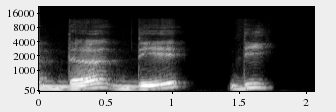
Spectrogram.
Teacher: d é dental sua língua toca a parte de cima a parte de mais alta da arcada de cima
